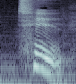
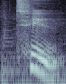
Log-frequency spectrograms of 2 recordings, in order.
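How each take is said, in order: First: The word starts with an aspirated t sound. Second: The same.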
